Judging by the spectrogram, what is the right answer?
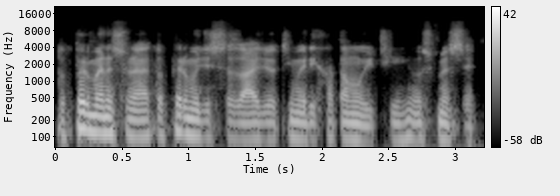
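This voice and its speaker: A man with a fairly low voice lectures students in a class. He asks questions and answers them himself, repeats his key points, and recites conjugations in a slow chant. The sound is dry and close, with little room echo. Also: fairly even intonation. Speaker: teacher of grammar to students.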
